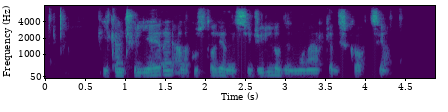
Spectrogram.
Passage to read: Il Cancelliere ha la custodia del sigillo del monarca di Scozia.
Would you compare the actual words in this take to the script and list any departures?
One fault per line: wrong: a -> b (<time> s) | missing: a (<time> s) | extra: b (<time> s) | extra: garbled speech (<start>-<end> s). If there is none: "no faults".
no faults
